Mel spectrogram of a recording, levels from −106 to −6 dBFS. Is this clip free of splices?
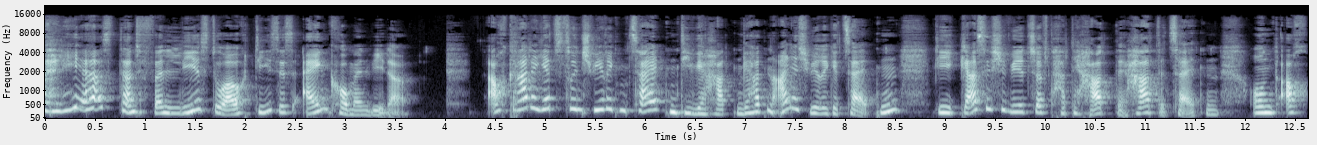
yes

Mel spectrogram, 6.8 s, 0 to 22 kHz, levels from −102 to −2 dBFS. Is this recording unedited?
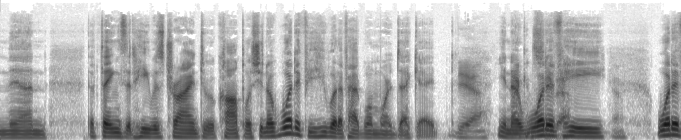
yes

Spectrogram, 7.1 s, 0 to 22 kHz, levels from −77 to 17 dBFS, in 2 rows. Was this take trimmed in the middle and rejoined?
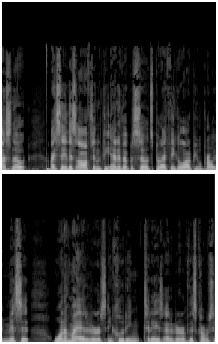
no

